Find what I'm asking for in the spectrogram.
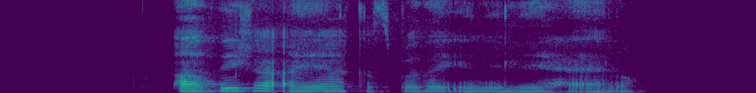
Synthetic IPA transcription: ʔɐðɪɣɐʔɐjaːkʰɐsbɐðɛjʔɪ̰nɪ̰lɛːħɛ̰ːlɔ

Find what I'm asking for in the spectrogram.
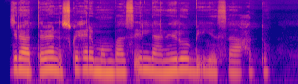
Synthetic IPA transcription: d͡ʒɪɾaːt̪ɐɾɛːnɪskʊħɪɾɐmɔmbaːsɪʔɪlːaːnɐjɾɔːbḭḭjɔsaːħat̪ːʊ

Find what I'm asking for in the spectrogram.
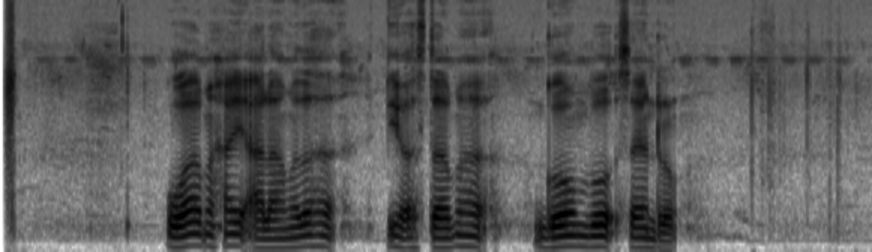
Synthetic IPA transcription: wɑːmɑħɑjʕɑ̰laːmɐðɐɦɐ | ijɞɐst̪ʰaːmɐɦɐ | ɡɔːmbɔsɛnd̪rɔ

